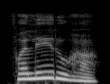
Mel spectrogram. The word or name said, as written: ಫಲೇರುಹ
